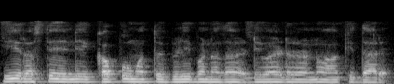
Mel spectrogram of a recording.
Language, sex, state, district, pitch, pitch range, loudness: Kannada, male, Karnataka, Koppal, 120 Hz, 115-120 Hz, -17 LUFS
